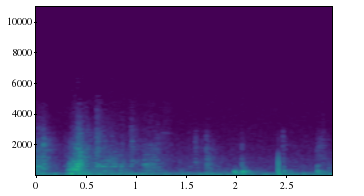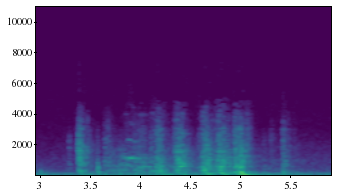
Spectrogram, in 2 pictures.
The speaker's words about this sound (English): We have to yank this door open, don't we?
